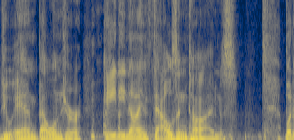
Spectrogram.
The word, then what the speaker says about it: Belanger: So, yeah, it's almost spelled that way, but it's actually pronounced Belanger, which actually means beautiful angel in French.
